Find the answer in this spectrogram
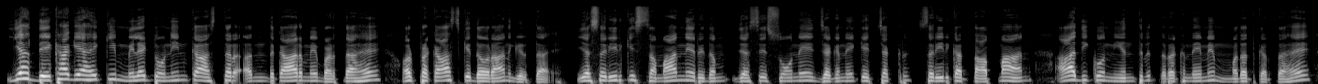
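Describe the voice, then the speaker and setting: Young male biology tutor, high pitch, dry studio mic, fires off rhetorical questions. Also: mellow, clean tone, no echo. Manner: explains with rhetorical questions and quick self-answers. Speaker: biology teacher. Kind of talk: exam-prep lecture.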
